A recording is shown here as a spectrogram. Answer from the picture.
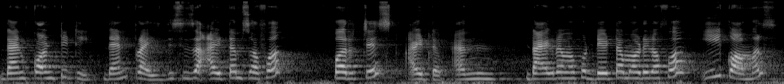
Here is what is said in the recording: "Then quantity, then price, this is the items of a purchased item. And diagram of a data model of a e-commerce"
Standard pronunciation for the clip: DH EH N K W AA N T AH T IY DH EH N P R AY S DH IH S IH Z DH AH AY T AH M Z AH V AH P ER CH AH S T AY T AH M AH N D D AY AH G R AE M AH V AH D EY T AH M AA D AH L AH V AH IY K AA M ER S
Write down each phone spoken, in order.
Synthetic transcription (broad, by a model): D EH N K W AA N T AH T IY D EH N P R AY S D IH S IH Z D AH AY T AH M S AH F AH P ER CH AH S T AY T AH M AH N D D AY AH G R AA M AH F AH D EY T AH M AA D AH L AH F AH IY K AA M ER S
